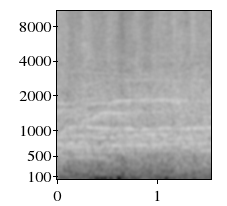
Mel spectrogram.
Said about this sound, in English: Get loud and give it up for our panel today.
